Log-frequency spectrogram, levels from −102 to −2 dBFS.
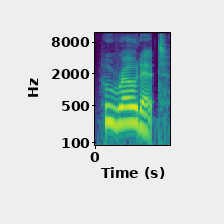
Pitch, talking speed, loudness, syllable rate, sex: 220 Hz, 240 wpm, -14 LUFS, 5.6 syllables/s, female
